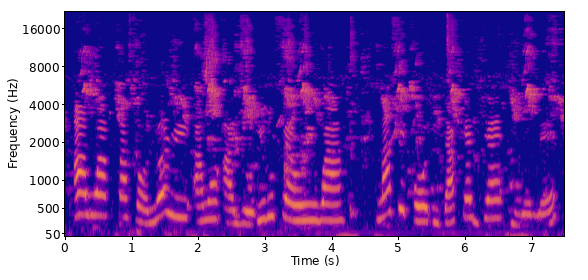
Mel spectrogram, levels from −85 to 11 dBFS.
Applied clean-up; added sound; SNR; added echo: classical method Wiener filter.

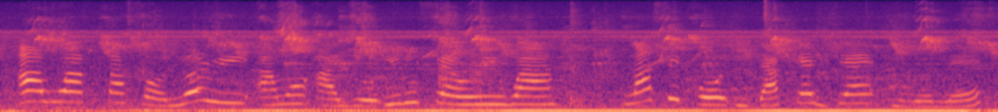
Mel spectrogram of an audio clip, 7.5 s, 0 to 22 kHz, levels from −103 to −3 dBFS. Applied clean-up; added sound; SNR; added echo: none; Bird vocalization, bird call, bird song; -4 dB; none.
